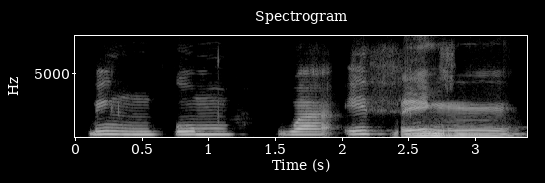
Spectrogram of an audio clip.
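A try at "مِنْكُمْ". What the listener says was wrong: Mingkum dengungnya kurang lama Ibu.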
